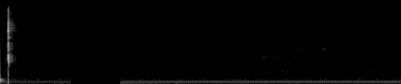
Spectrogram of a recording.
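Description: Near silence: room tone with a faint steady low hum, opening with one short click.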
